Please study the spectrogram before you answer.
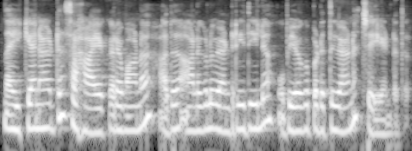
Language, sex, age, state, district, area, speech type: Malayalam, female, 45-60, Kerala, Malappuram, rural, spontaneous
